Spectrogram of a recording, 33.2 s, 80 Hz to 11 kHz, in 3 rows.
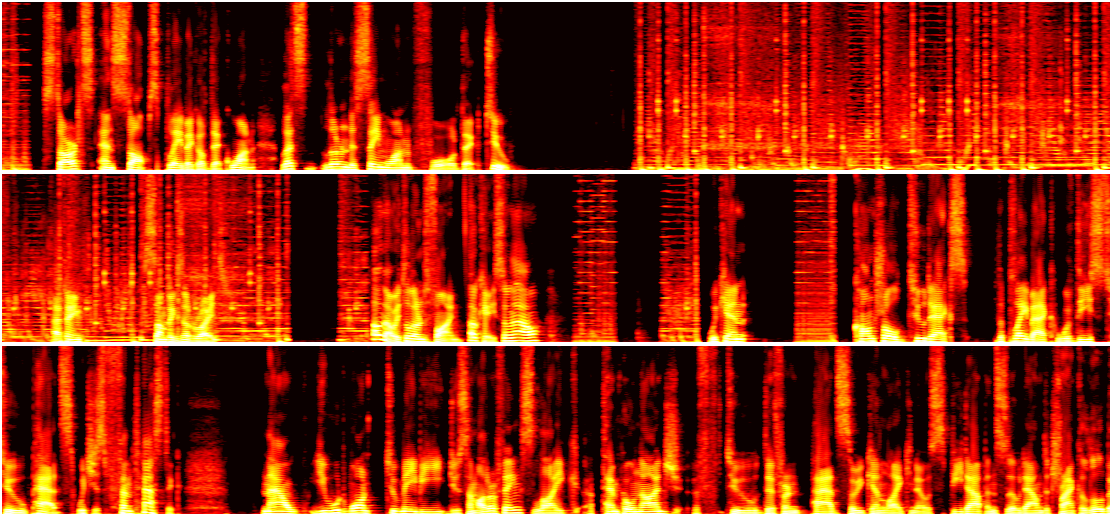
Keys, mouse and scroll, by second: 6.1 click.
